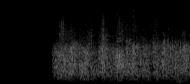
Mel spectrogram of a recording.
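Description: After a brief near-silence, a crowd bursts into sustained applause for a young man before a closing prayer, a dense, steady wash of many hands clapping at an even loudness through the rest of the moment.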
